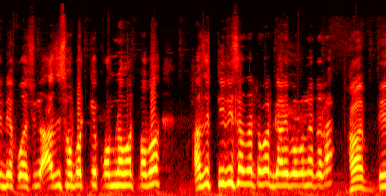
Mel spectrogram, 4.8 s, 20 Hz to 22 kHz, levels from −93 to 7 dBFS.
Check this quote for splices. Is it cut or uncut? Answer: cut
